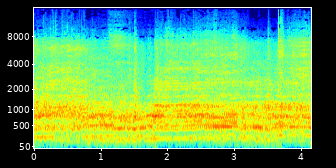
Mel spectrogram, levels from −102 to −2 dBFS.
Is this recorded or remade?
recorded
